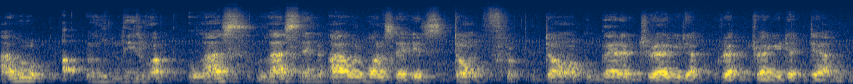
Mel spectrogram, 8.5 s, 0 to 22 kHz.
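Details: 15-year-old boy with Tourette syndrome diagnosed by a neurologist in third grade, whose tics include stuttering when talking, blinking, coughing and mouth noises; stuttering-like disfluency (Tourette syndrome)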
